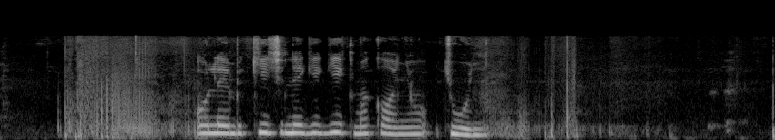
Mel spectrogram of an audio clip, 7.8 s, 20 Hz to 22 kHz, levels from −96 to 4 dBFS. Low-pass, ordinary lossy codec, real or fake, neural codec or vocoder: none; none; real; none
